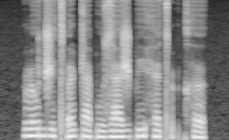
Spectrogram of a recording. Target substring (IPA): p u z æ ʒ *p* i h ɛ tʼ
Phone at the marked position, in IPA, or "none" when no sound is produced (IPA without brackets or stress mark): p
